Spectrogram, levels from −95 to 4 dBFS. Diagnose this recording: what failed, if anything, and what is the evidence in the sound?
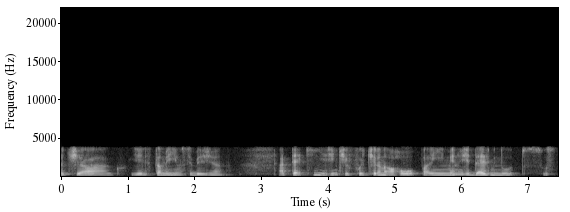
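Nothing failed; every stage behaves as expected.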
